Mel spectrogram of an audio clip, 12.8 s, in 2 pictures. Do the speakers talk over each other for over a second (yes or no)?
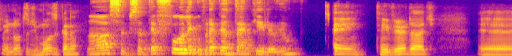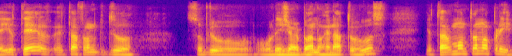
no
